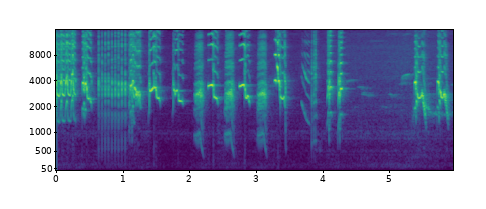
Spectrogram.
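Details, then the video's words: Nias hill myna in full voice: a rattling buzzy burst opens, followed by clear whistles with sharp upward and downward inflections and harsh squawks, ending in a quieter stretch and two final calls. "JALAK NIAS GACOR"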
